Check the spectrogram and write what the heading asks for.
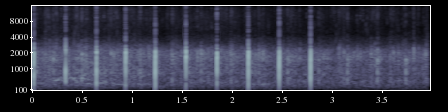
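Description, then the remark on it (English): Audience applause at a Christian sermon, given for Jesus, with a steady, rhythmic beat of sharp claps, about three per second, over a dense wash of crowd clapping; the strong beats stop near the end and softer applause trails on. “Would you please give Jesus some love through applauding for that?”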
